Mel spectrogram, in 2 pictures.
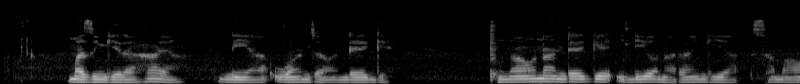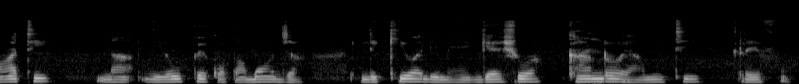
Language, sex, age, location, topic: Swahili, female, 50+, Mombasa, government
